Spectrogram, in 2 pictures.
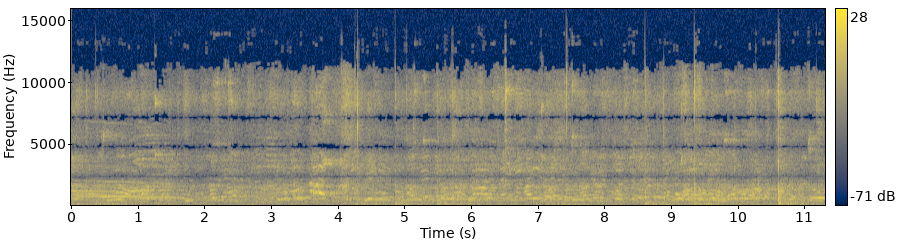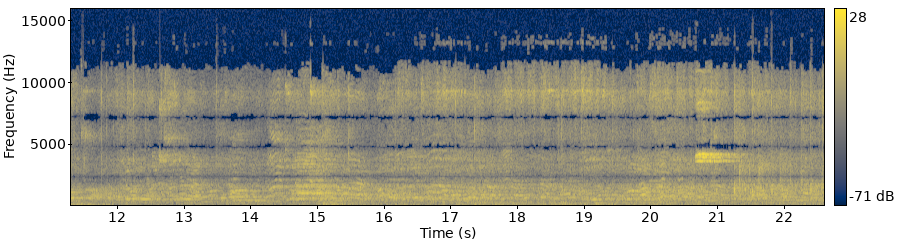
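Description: A crowd chatters throughout a large echoing gym.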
